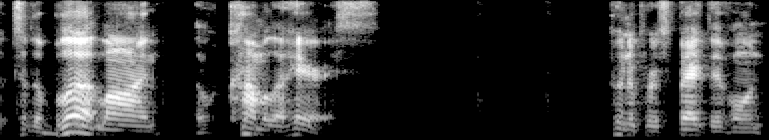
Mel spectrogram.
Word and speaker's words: Kamala: let me tell y'all her name isn't Kamala it's kamla you pronounce her name kamla not Kamala not Cela kamla she's not black she's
